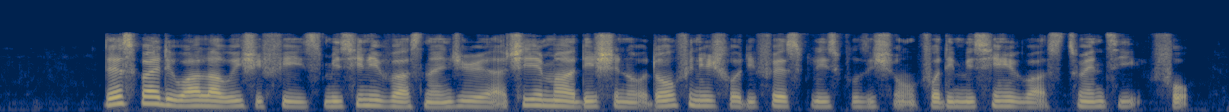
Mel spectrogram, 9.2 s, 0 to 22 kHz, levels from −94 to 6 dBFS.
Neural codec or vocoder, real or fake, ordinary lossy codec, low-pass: codec, 16 kHz, 4.8 kbps, FACodec; fake; none; 7.2 kHz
